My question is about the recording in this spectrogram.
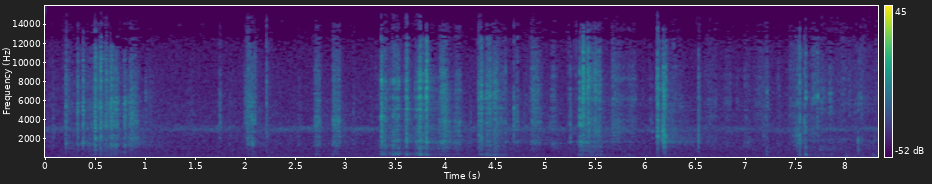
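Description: Tin snips cutting a cardboard tube template: short snipping cuts at irregular intervals, thickest between about three and a half and four and a half seconds in.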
